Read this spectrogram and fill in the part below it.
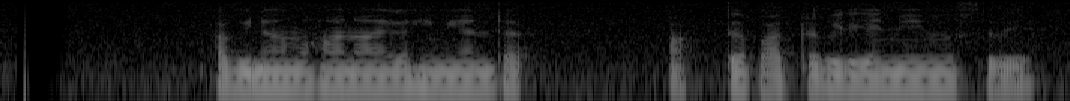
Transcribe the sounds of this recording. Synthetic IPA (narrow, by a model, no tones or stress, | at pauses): a̰binəʋəmaɦaːnaːjəkəɦimijaɳʈə | a̰k̚t̪əpaːt̪rəpiliɡenːeːmiusːəʋḛː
